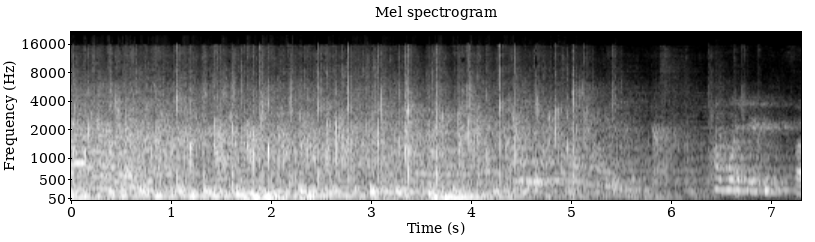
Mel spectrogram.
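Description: A live audience at a talk event in Abu Dhabi applauds as a chef owner is welcomed, sustained full clapping that thins out toward the end as voices start speaking.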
